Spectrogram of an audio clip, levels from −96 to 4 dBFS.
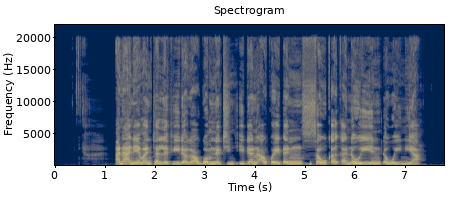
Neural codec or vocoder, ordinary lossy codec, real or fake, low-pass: none; none; real; none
